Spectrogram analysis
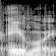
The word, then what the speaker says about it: Aloy: of people who Aloy, is it pronounced Alloy or Aloy? I think it's Alloy, right?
